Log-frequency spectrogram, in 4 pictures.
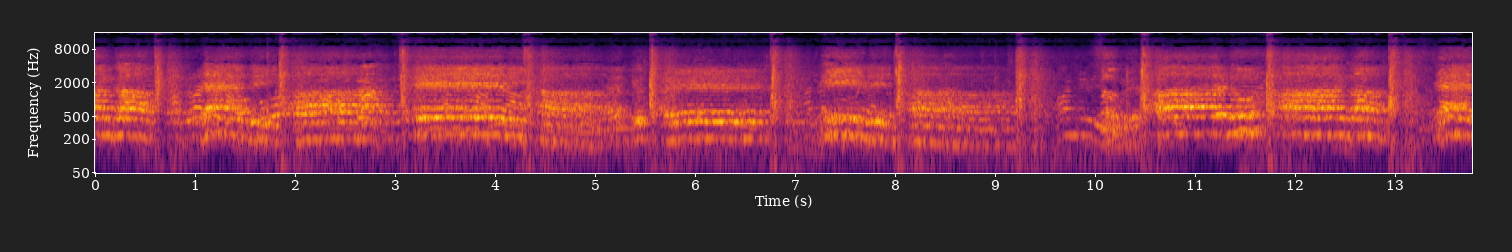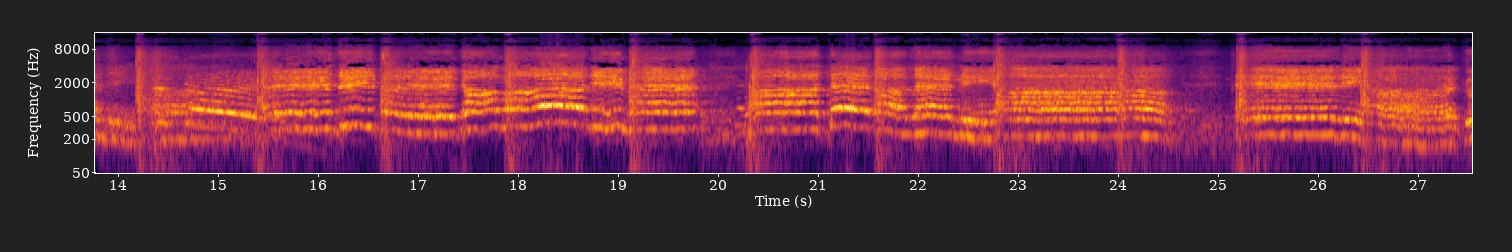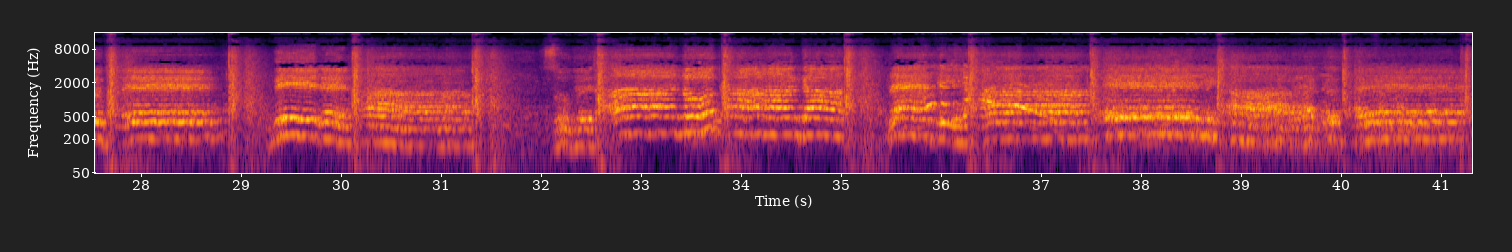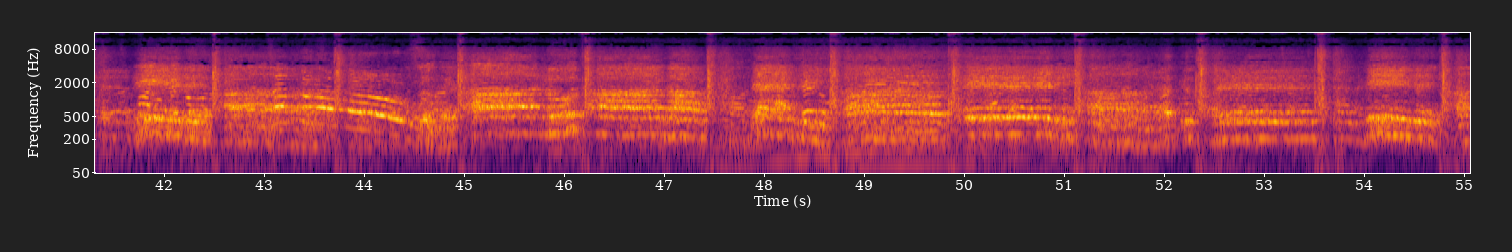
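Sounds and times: men chanting in unison: 0.0 - 55.0
hands slapping chests: 0.5 - 1.0, 1.6 - 2.4, 3.0 - 3.6, 4.2 - 4.8, 5.4 - 5.9, 6.7 - 7.2, 7.9 - 9.6, 10.3 - 10.9, 11.5 - 13.4, 14.0 - 14.6, 15.4 - 15.8, 16.6 - 17.0, 17.8 - 18.2, 19.0 - 19.5, 20.2 - 20.6, 21.5 - 21.9, 22.7 - 23.1, 23.9 - 24.3, 25.1 - 25.5, 26.4 - 26.8, 27.6 - 28.0, 28.8 - 29.3, 30.0 - 30.4, 31.3 - 31.8, 32.5 - 32.8, 33.8 - 34.2, 35.0 - 35.5, 36.2 - 36.7, 37.4 - 37.9, 38.6 - 39.2, 39.8 - 40.6, 41.2 - 41.5, 42.4 - 44.0, 44.7 - 51.6, 52.2 - 52.7, 53.4 - 53.9, 54.6 - 55.0.

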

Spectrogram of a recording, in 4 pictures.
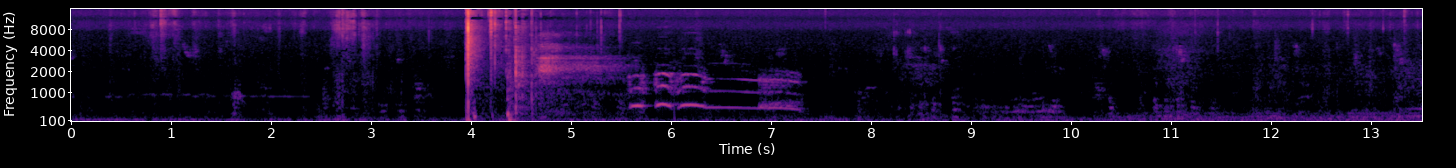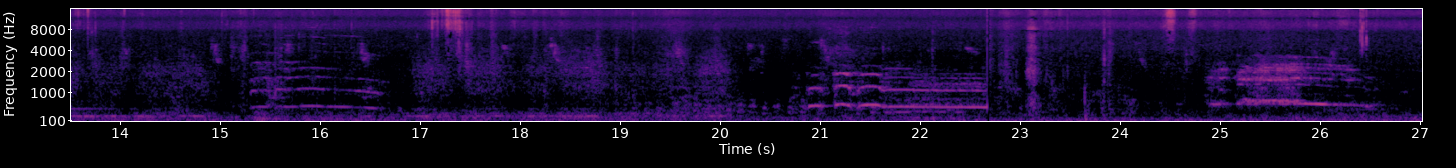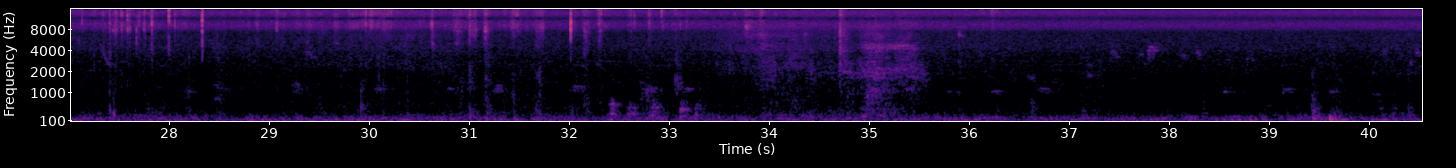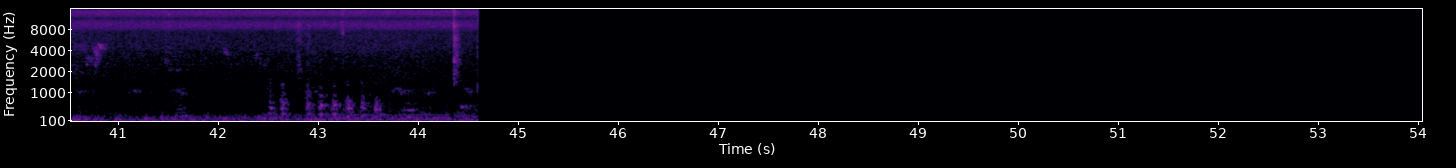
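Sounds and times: dried mud nest cracking: 3.9 - 5.0
rooster crowing: 5.6 - 7.4, 20.9 - 22.7, 24.8 - 26.6.

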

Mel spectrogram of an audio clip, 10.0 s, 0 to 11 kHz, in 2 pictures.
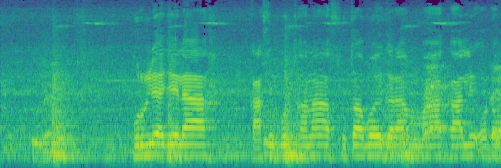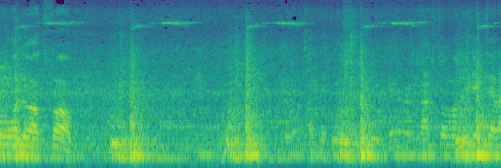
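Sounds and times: machine motor hum: 0.0 - 10.0
sharp mechanical knock: 6.1 - 6.6, 7.2 - 7.7, 8.4 - 8.9.

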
